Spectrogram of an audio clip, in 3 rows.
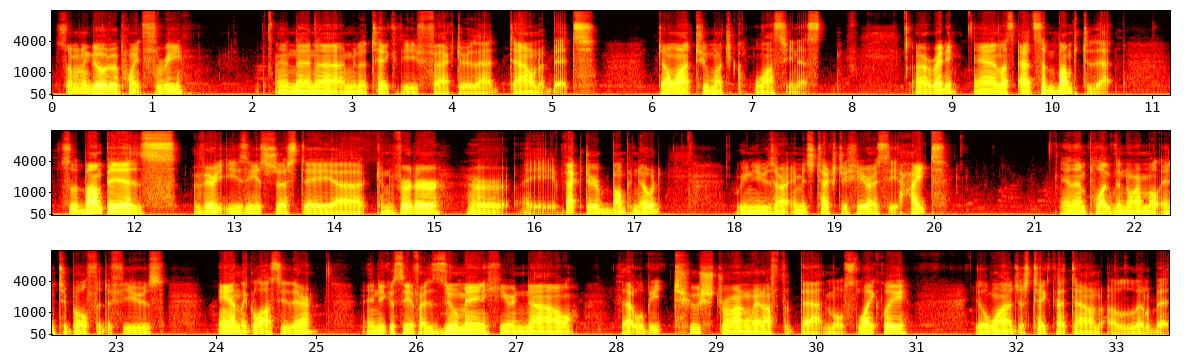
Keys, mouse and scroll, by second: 2.2-4.1 middle drag, 3.3-5.1 drag, 8.1-9.3 middle drag, 9.3-13.6 drag, 9.3 right click, 12.9 shift+a, 17.6-20.8 drag, 21.7-23.3 drag, 23.5-25.1 drag, 25.6 middle click, 26.0-28.9 middle drag, 33.0-33.5 drag.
